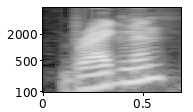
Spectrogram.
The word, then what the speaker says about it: Bregman: I know Bergman made it. Bregman.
